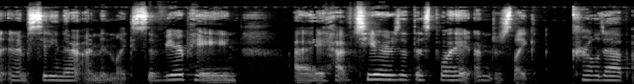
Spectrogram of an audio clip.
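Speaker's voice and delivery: usual speaking voice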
